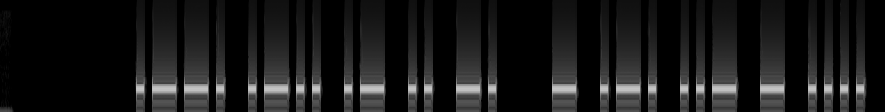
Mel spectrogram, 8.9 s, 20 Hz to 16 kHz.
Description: Morse code, heard as a keyed tone, about 15 wpm, 700 Hz. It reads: PLAIN TRUTH
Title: Sentences from Top 1000 Words - Review Part 2 - 15wpm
